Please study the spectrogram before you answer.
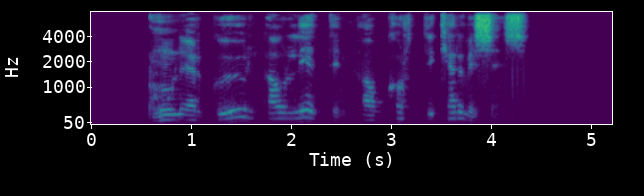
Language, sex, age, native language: Icelandic, male, 50-59, Icelandic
